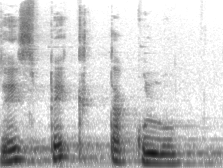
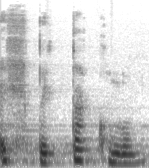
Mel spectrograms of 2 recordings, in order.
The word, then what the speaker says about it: espectáculo: Atenção aí para as pronúncias, né? Dos S também mais fechados, com som de E. E da letra C, que vem antes da letra T. Então, falamos espectáculo. É a pronúncia correta.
